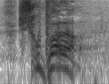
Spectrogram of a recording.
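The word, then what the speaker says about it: Chrupalla: Warte, Schrupalla spricht man so. Schrupalla.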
